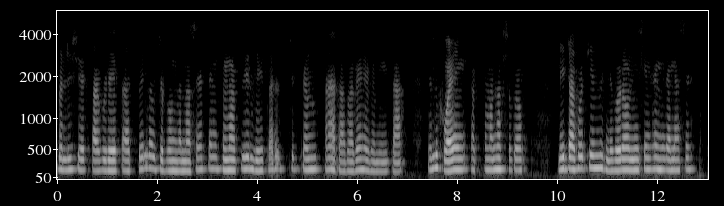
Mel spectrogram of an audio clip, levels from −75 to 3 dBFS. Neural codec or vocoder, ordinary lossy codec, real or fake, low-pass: codec, 16 kHz, 2 kbps, FunCodec, trained on LibriTTS, 25 frames a second; AAC, 24 kbps; fake; 5.4 kHz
